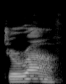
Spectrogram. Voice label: "giraffe", English

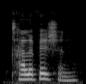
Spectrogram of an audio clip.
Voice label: "television", English

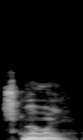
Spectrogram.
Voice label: "squirrel", English

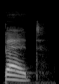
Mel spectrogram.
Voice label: "bed", English

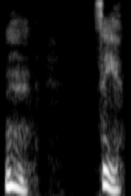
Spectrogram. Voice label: Female; Skyrim Special Edition; Dawnguard Beleval

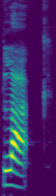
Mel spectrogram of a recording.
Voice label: "black", English

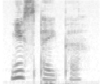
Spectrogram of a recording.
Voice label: "newspaper", English spelling

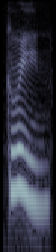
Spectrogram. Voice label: "green", English

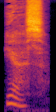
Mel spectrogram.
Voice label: Female; Skyrim Special Edition; Dawnguard Beleval

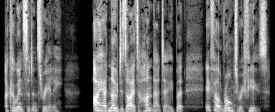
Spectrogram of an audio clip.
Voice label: Female; Skyrim Special Edition; Dawnguard Beleval

